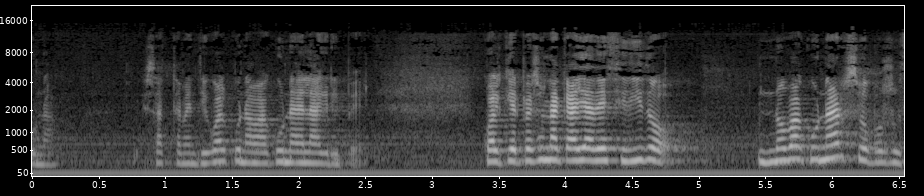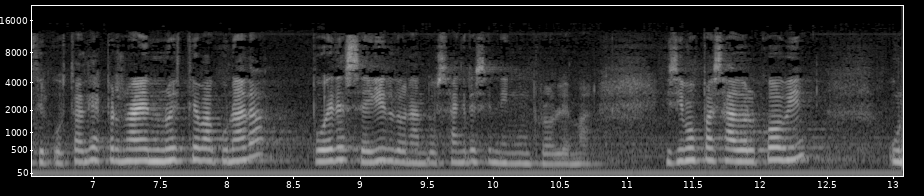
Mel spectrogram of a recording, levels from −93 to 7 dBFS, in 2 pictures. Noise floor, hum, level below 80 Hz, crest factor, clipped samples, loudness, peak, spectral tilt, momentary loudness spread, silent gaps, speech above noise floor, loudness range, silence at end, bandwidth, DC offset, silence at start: -50 dBFS; none; -50 dBFS; 24 dB; under 0.1%; -28 LUFS; -6 dBFS; -2.5 dB/octave; 21 LU; none; 20 dB; 7 LU; 0 s; 13.5 kHz; under 0.1%; 0 s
